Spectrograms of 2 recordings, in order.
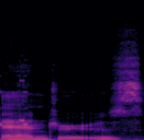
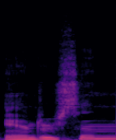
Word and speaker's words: Andrews: person's name is adrian andrews i knew it wasn't her name anderson though i've been saying her name wrong the whole time i have i've been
